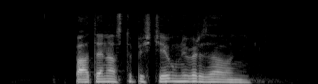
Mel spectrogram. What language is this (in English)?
Czech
